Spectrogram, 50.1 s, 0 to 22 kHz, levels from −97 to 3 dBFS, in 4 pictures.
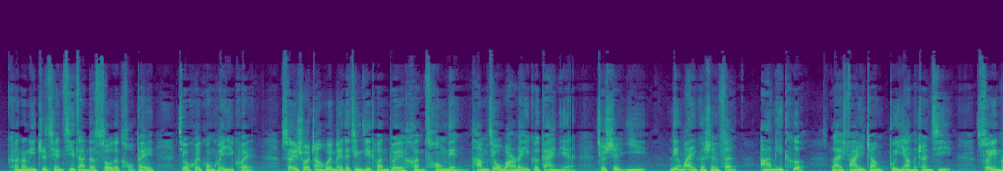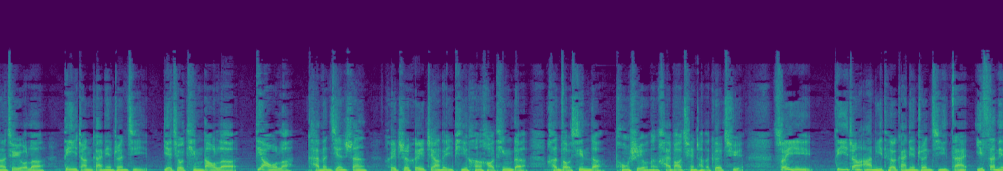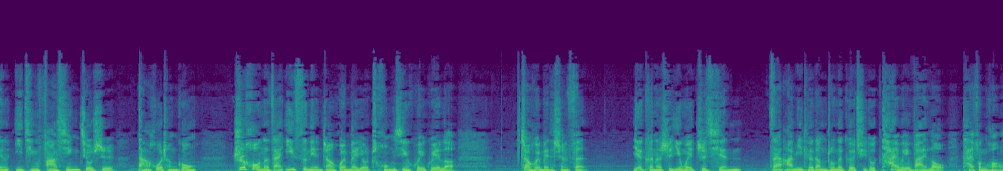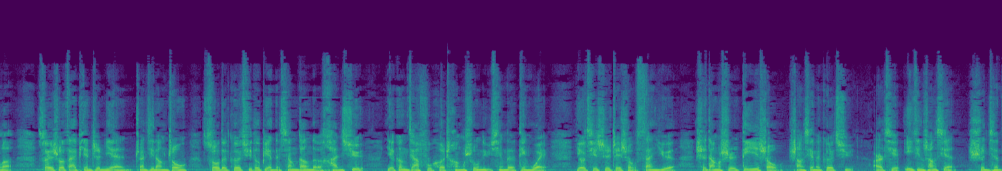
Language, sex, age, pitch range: Chinese, male, 30-49, 110-140 Hz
